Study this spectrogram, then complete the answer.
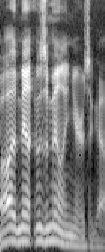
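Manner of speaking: put-on reminiscing old-guy storyteller voice. Imitating how someone talked about the past: Burt Reynolds impression. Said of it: "Burt Reynolds used to also go".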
